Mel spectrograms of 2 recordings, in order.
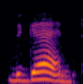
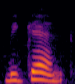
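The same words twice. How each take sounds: Both takes have the same delivery.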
